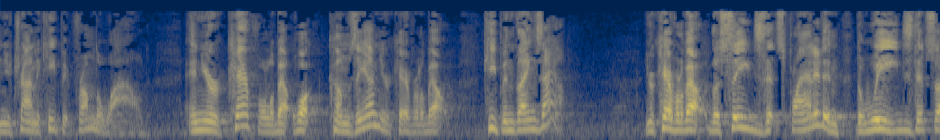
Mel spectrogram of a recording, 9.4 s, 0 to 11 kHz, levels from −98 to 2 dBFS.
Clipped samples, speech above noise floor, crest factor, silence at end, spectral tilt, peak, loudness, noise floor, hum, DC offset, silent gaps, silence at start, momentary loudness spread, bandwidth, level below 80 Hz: under 0.1%; 33 dB; 22 dB; 0 s; -3.5 dB/octave; -8 dBFS; -28 LUFS; -62 dBFS; none; under 0.1%; none; 0 s; 15 LU; 8.8 kHz; -68 dBFS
